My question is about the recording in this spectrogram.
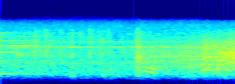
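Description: Tail of the lower second note of a two-tone elevator arrival chime, then the steady running noise inside a Schindler traction elevator car as it stands at the floor, with a single click about a second and a half in.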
